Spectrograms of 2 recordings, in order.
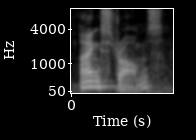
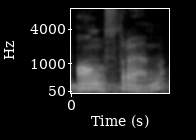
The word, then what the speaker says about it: Ångström: Often for atoms we will use units that English speakers typically mispronounce as angstroms, and which correspond exactly to 1/10 of a nanometer. These units take the name of a Swedish scientist and should be pronounced Ångström or something like that.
